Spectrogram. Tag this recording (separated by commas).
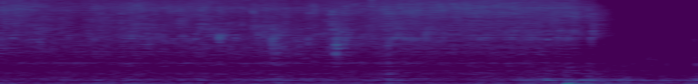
Liquid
